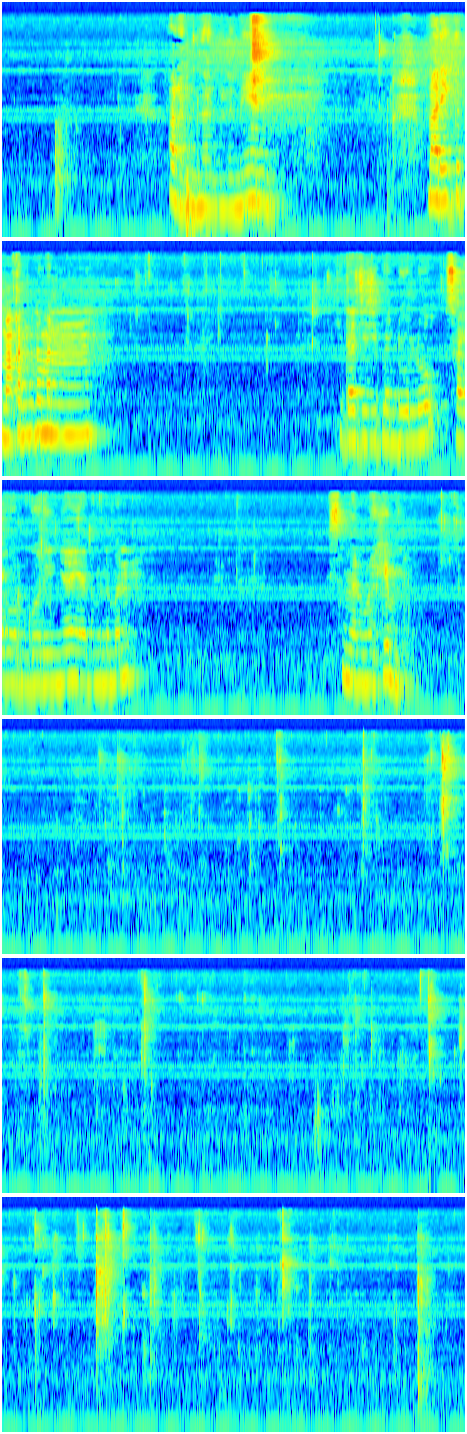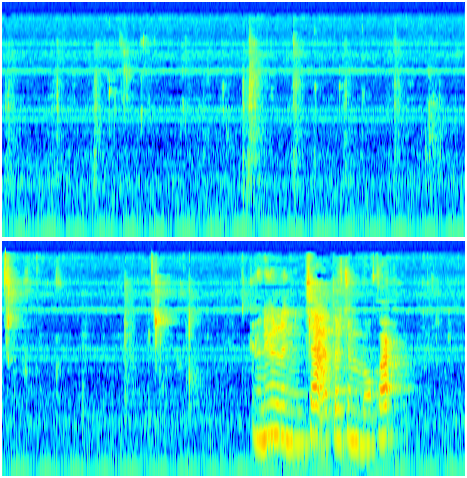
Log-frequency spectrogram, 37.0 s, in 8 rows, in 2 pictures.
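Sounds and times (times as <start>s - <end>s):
low hum: 0.0s - 37.0s
person chewing: 5.8s - 8.0s, 14.6s - 34.6s.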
